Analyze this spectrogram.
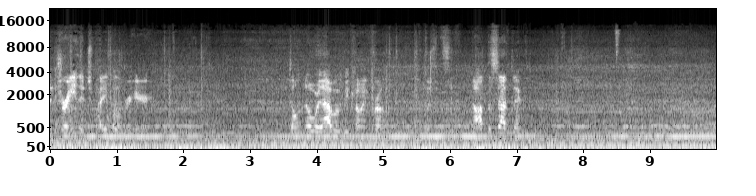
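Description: An excavator bucket scrapes and digs into dirt.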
